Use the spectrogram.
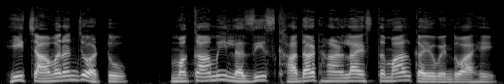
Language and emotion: Sindhi, neutral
